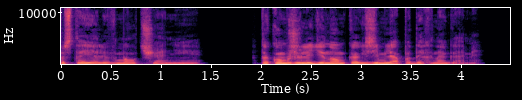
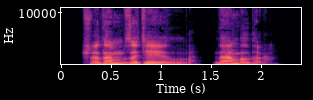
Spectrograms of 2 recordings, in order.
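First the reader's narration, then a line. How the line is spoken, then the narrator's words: Curt, abrupt question. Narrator (Russian): отрывисто поинтересовался Скримджер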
